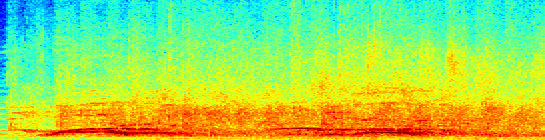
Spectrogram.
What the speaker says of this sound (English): give one rip-roaring round of applause and cheers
